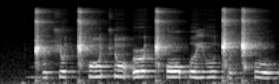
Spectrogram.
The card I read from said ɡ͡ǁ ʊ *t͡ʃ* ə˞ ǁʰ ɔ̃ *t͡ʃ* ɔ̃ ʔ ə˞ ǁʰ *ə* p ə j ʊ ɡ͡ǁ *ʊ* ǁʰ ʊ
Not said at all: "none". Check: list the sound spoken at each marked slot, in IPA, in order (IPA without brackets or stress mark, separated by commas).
t͡ʃ, t͡ʃ, ɔ, ə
